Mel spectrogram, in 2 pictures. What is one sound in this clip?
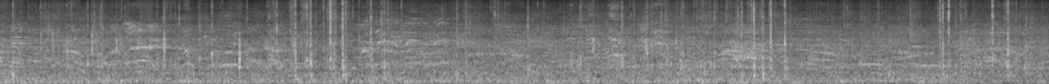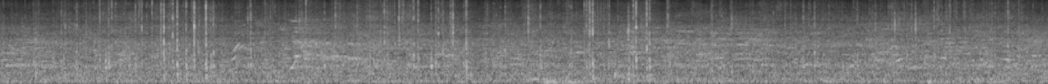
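A crowd of children chatters and calls out throughout a large echoing hall.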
